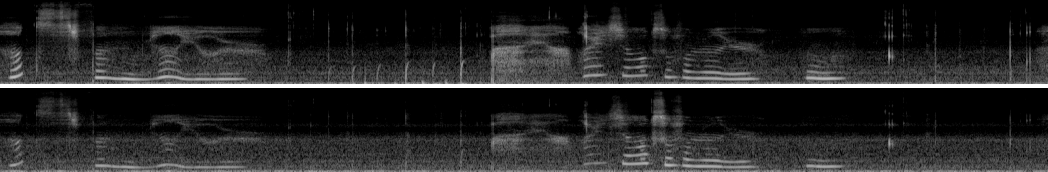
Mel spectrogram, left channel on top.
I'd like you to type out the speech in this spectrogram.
Looks familiar. Why does it look so familiar?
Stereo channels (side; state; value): both; normal; correlation 0.69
